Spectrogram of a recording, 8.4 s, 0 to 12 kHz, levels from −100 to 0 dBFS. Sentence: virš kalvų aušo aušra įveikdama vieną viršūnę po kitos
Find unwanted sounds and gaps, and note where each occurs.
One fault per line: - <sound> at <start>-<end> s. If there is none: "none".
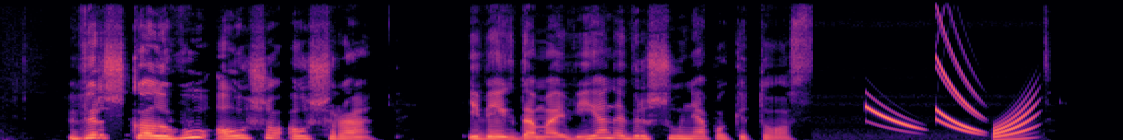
- chirp at 6.5-7.8 s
